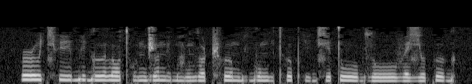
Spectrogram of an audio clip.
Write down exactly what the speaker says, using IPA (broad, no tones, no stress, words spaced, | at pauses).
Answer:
ɹɯt͡ɕʰiː biɡɯː lotʰo̤ nd͡ʒɯne̤ba̤ɡnzo ʈ͡ʂʰɯmbi̤ɡ uŋi̤ tʰɯpʰi̤ɡɕi t̪uːɡ zuːve ʑɯ kɯɡ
